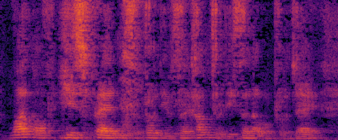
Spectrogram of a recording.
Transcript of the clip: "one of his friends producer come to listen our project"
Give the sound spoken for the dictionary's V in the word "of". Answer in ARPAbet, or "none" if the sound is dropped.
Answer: F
